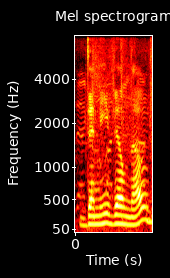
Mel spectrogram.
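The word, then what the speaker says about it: Villeneuve: anous says Dennis villu pronunciation guide Dil nov denil no denil no okay I assumed I assumed French oh how I have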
